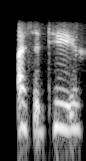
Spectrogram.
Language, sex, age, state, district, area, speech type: Kashmiri, female, 30-45, Jammu and Kashmir, Anantnag, rural, conversation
